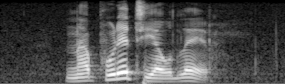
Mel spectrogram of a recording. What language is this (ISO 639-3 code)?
ven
